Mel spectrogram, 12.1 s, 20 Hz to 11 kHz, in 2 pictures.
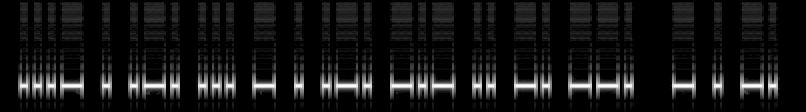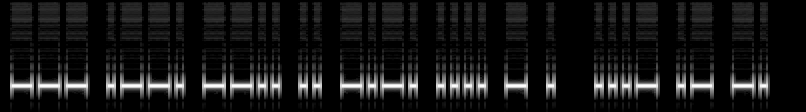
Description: Morse code, heard as a keyed tone, about 23 wpm, 800 Hz. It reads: VERSTERKING TEN OPZICHTE VAN
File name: HOLLANDAIS texte clair 1 vitesse 22 mots minute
